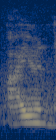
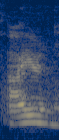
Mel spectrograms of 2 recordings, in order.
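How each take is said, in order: No difference in how they are said.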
